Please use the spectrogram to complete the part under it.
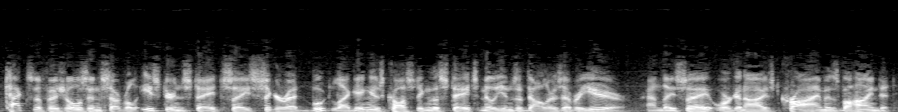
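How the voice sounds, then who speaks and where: A man's voice: medium pitch, moderate pace, few pauses, dull audio. A man working as a radio newscaster, reading a scripted 1970s news bulletin on an old AM radio recording.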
